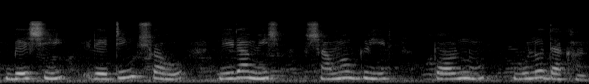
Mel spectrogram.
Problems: constant background noise, background conversations at intervals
